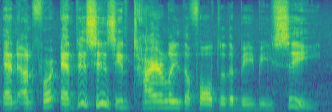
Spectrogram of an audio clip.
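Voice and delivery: ordinary talk, nothing marked

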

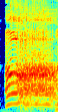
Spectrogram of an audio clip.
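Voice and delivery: loud shocked exclamation; outraged gasp. Real, not acted. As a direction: blurt it out in disbelief. Outrage at the Grace Kelly choice.

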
